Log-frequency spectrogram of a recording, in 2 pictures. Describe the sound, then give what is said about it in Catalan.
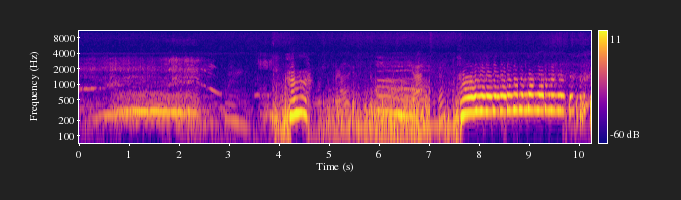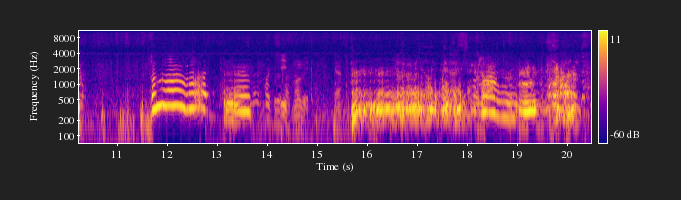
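Camels from a herd in the Sahara desert, kept by the Polisario Front army, give deep groaning bellows. Several long, loud, roaring calls come in uneven bursts with short pauses between them. “En despertar, ens adonem que hem fet nit vora un ramat de camells que ara ens proporcionen llet fresca i els seus pastors l'escalf de la seva amistat.”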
